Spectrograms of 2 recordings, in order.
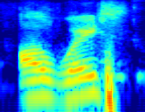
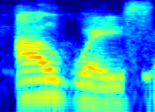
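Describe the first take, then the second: First: The first syllable sounds like 'all'. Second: The first syllable sounds like 'ah'. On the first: The speaker calls it right. "it's all" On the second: The speaker calls it wrong. "Do not say always. It's not ah"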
